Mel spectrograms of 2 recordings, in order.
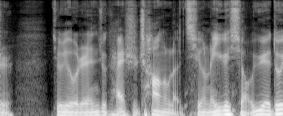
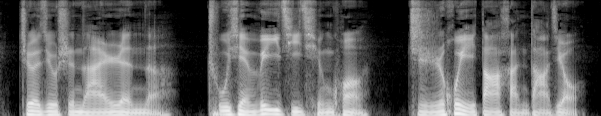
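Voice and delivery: usual speaking voice

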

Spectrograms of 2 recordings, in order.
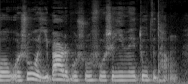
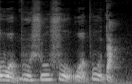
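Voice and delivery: plain

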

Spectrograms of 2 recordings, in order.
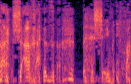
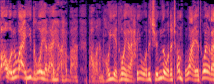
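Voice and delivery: shrill, very loud shouting; 5 semitones higher, 9 dB louder than usual. Telling a joke, acting out a wife yelling at her husband: retelling a shout. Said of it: "就冲着丈夫大喊".

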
